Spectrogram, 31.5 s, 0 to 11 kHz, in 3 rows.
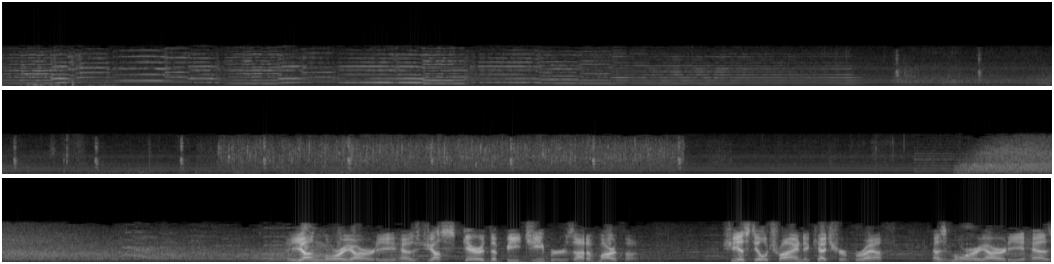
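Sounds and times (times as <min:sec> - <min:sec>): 
steady low drone: 0:00.0 - 0:31.4
underwater bubbling of air bubbles rising: 0:10.4 - 0:17.2
rushing swell of water: 0:20.0 - 0:24.6
speech: 0:23.9 - 0:27.5, 0:28.3 - 0:31.4.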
